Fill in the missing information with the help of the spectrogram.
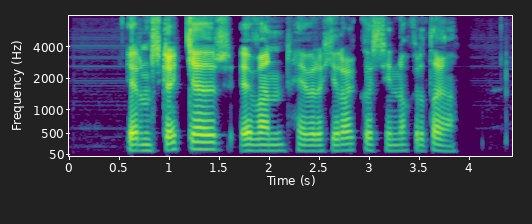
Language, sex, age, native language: Icelandic, male, 18-19, Icelandic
